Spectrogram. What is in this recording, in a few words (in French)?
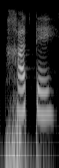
"rater", French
